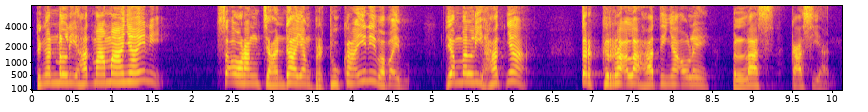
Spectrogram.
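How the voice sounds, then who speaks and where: A man's voice: very high voice, bright, forceful tone. A man preaching to his congregation. He talks in a loose, conversational way, speaks to them directly and drops in asides. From Indonesia. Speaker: pastor. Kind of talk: sermon.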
